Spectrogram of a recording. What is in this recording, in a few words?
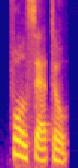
"falsetto", Indian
